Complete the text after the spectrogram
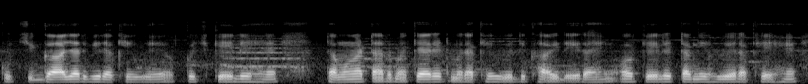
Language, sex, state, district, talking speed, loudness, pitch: Hindi, male, Uttar Pradesh, Jalaun, 195 wpm, -19 LUFS, 120 Hz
